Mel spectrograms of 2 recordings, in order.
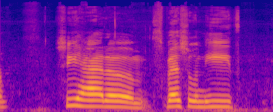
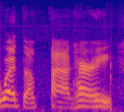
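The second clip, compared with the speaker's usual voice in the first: much softer, hurried under the breath; muttered urgency; 11 dB quieter than usual. Retold or imitated. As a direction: hiss it quietly, impatient. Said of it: "I'm like".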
